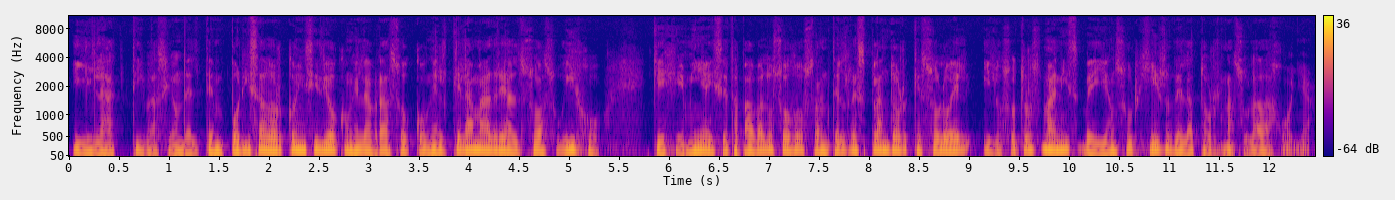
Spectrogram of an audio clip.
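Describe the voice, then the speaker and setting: A man giving scripted narration of a story podcast in a measured way. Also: medium pitch, expressive, no echo, lo-fi sound.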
